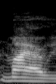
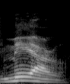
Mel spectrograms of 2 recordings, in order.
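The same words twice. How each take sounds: First: The first syllable sounds like 'my'. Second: The first syllable sounds like 'may'. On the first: The speaker calls it wrong. "it's not Mayaro" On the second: The speaker calls it right. "it's Mayaro. M A Y is May"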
